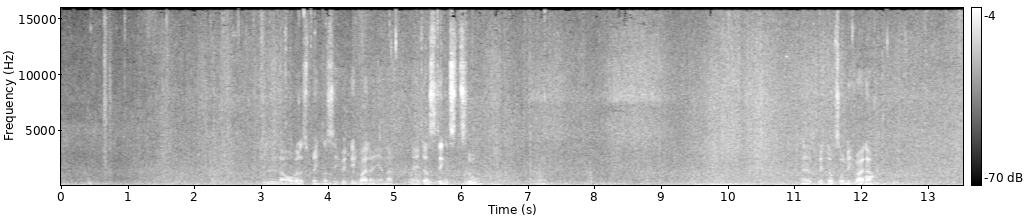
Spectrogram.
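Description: A steady wind blows.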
